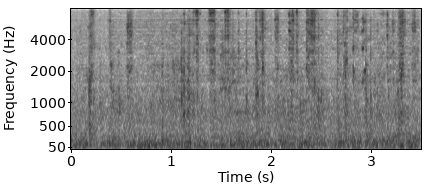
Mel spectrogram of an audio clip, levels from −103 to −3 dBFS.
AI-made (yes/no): yes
